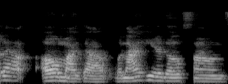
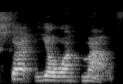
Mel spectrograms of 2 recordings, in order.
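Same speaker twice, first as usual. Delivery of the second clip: put-on slow, drawn-out New England accent. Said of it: "That New England accent was always there".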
